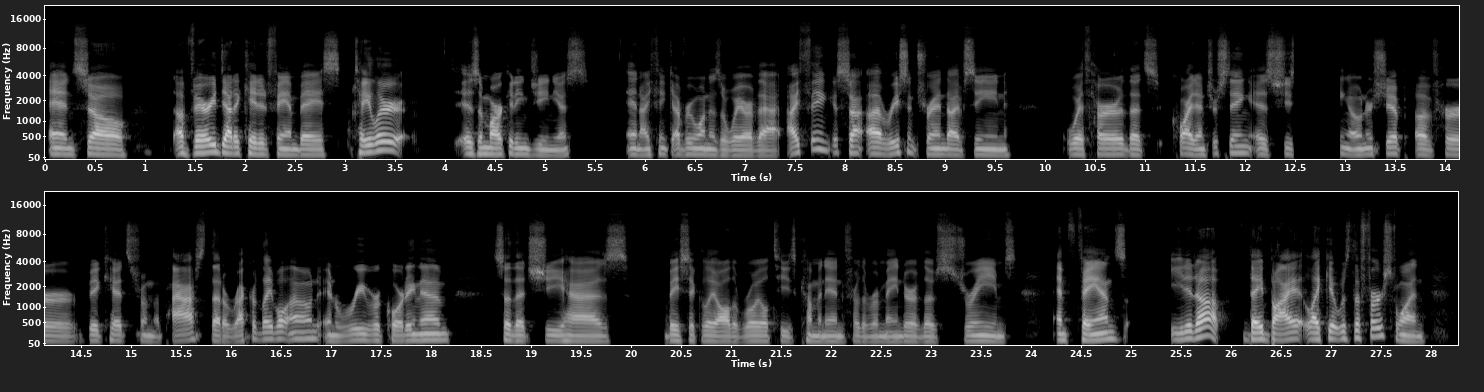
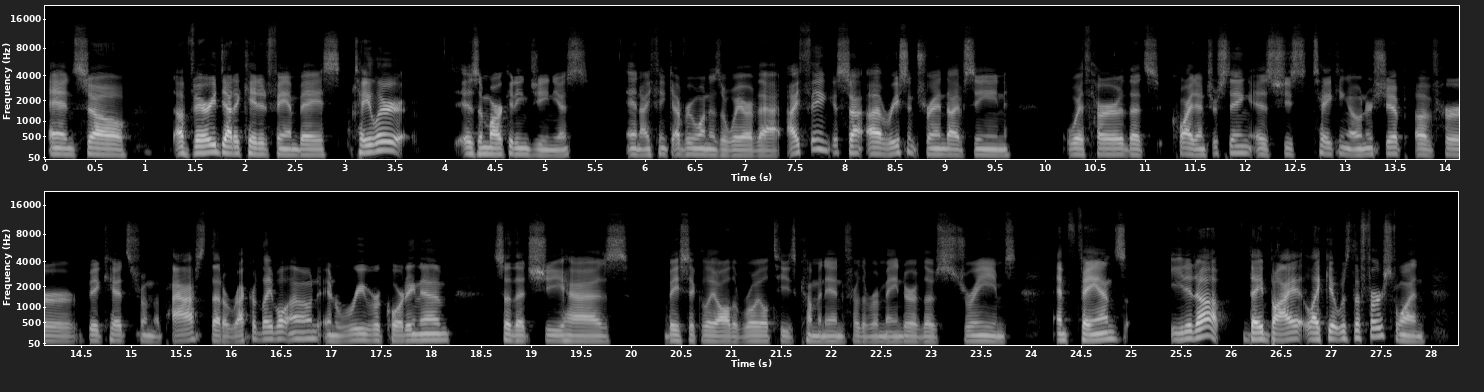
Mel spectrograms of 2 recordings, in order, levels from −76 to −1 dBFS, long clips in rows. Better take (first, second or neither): second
